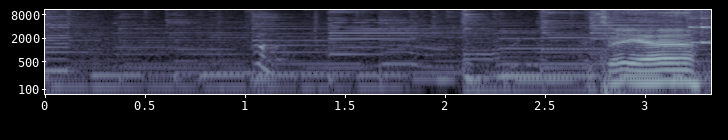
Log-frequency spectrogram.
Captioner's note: grunting in teh distance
